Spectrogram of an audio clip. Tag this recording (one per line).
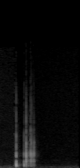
impact
hit
wooden
drop
wood
block
crash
